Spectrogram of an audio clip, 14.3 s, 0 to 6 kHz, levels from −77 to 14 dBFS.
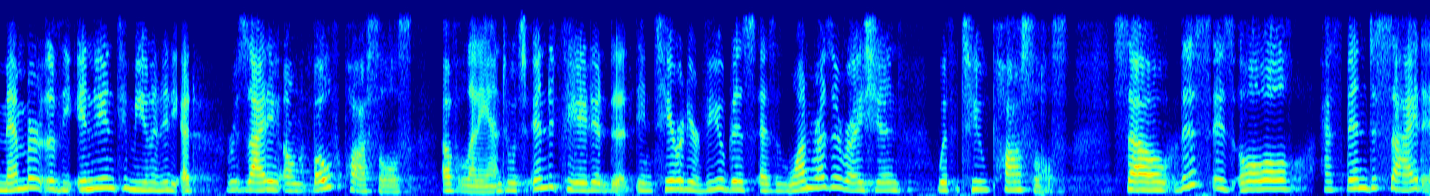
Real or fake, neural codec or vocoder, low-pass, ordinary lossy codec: fake; codec, 16 kHz in and 24 kHz out, 0.4 kbps, LongCat-Audio-Codec, fine tuned four codebook decoder; 5.4 kHz; Opus, 64 kbps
